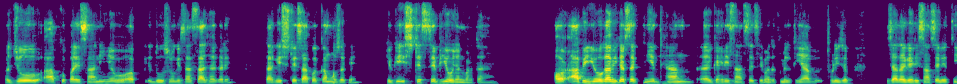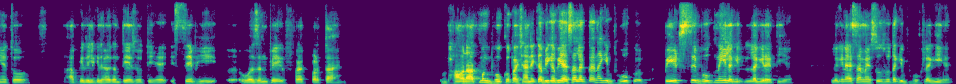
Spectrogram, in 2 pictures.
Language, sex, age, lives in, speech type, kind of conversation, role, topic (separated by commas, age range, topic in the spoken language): Hindi, male, 20-24, India, conversation, advice, advisor, मैं वास्तविक और मापनीय लक्ष्य कैसे तय करूँ?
